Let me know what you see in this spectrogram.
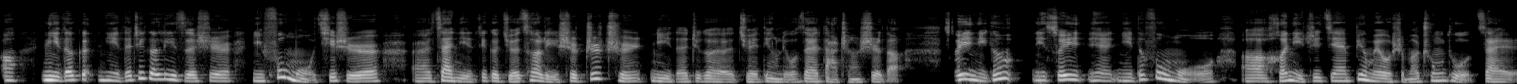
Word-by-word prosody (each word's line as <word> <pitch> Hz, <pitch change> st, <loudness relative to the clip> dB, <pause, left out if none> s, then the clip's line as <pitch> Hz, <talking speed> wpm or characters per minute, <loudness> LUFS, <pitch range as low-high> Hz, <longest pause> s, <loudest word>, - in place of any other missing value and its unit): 啊， 190 Hz, -1 st, -2 dB, 0.2 s
你 200 Hz, -2 st, +8 dB
的 195 Hz, +2 st, +4 dB
个 205 Hz, +3 st, -1 dB
你 190 Hz, -3 st, +1 dB
的 190 Hz, +5 st, 0 dB
这 280 Hz, +7 st, +1 dB
个 255 Hz, -3 st, +4 dB
例 230 Hz, -2 st, +4 dB
子 150 Hz, -7 st, 0 dB
是， 150 Hz, 0 st, -2 dB, 0.2 s
你 160 Hz, -1 st, -2 dB
父 330 Hz, -, +1 dB
母 155 Hz, -, +2 dB
其 170 Hz, -, -1 dB
实， 150 Hz, -1 st, +2 dB, 0.3 s
呃， 145 Hz, 0 st, -5 dB
在 165 Hz, +5 st, +3 dB
你 140 Hz, -4 st, -2 dB
这 160 Hz, +7 st, -6 dB
个 155 Hz, -1 st, +1 dB
决 140 Hz, -1 st, 0 dB
策 165 Hz, +5 st, +1 dB
里， 130 Hz, -7 st, -1 dB
是 150 Hz, +6 st, 0 dB
支 260 Hz, -, +1 dB
持 150 Hz, -, -2 dB
你 145 Hz, -5 st, -2 dB
的 130 Hz, +1 st, -4 dB
这 135 Hz, +2 st, -6 dB
个 125 Hz, -4 st, -2 dB
决 120 Hz, +3 st, -4 dB
定 130 Hz, 0 st, -3 dB
留 115 Hz, -1 st, -5 dB
在 130 Hz, 0 st, 0 dB
大 130 Hz, -3 st, -5 dB
城 115 Hz, 0 st, -6 dB
市 115 Hz, -, -2 dB
的。 -, -, -7 dB, 0.5 s
所 220 Hz, -, +5 dB
以 240 Hz, -, +5 dB
你 190 Hz, -6 st, +2 dB
跟 240 Hz, -, +4 dB, 0.3 s
你 190 Hz, -1 st, -2 dB
所 190 Hz, +4 st, +3 dB
以 215 Hz, -1 st, +4 dB
你 180 Hz, 0 st, -3 dB
呃 165 Hz, -2 st, -4 dB
你 165 Hz, -2 st, -4 dB
的 220 Hz, +8 st, -2 dB
父 245 Hz, 0 st, +3 dB
母， 135 Hz, -, -3 dB, 0.2 s
呃， 145 Hz, -1 st, -1 dB
和 165 Hz, +3 st, 0 dB
你 175 Hz, -8 st, +2 dB
之 160 Hz, +4 st, -4 dB
间 160 Hz, 0 st, -1 dB
并 215 Hz, +4 st, +4 dB
没 160 Hz, -, 0 dB
有 140 Hz, -2 st, +1 dB
什 130 Hz, -1 st, -7 dB
么 125 Hz, +2 st, -4 dB
冲 175 Hz, +5 st, -2 dB
突， 165 Hz, -4 st, -2 dB
在 125 Hz, -3 st, -2 dB
155 Hz, 255 characters per minute, -22 LUFS, 135-190 Hz, 0.5 s, 你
